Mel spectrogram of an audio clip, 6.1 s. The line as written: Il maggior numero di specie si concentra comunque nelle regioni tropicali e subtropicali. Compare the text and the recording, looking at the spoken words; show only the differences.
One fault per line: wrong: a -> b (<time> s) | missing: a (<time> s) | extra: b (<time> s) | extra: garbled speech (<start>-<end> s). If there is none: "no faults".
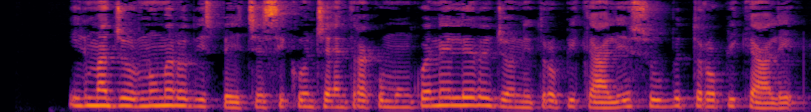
no faults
